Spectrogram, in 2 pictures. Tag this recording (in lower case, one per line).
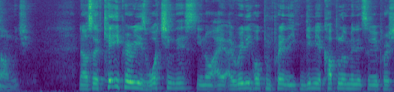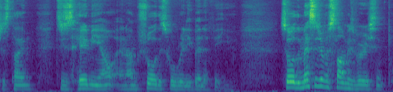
speech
